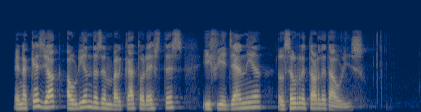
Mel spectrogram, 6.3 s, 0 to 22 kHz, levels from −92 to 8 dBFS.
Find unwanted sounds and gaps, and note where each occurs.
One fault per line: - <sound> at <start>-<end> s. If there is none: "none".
none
